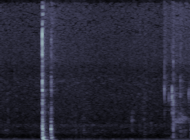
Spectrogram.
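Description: Button presses on a graphing calculator keypad while entering an inequality: a quick pair of crisp clicks, then a softer cluster of taps near the end over a faint steady hum.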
